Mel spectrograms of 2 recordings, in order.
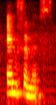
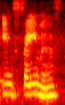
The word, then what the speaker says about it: infamous: Please make sure you say you don't say infamous. No, the stress is on first syllable because it's in infamous.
